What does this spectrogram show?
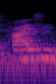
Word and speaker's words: poison: There used to be, in Queen Elizabeth's day, that if a word had an O-I in it, almost everybody pronounced it like in a long I. Honey, that's pison, don't touch it.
